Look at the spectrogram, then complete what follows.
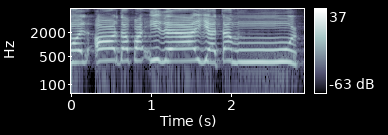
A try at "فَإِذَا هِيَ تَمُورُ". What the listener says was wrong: اچھی کوشش ہے لیکن آپ دونوں حمزہ کو مزید واضح کرنے کی کوشش کریں، ٹھیک ہے؟ اور دوسری بات یہ فَإِذَا هِيَ، فَإِذَا هِيَ تَمُورُ، اسے واضح کر کے پڑھنے کی کوشش کریں، ٹھیک ہے؟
